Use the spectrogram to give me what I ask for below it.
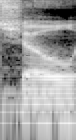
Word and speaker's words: Show: have told me that the guy's name is show pronounced show not shoe because it does make sense more with the whole show time I don't know I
